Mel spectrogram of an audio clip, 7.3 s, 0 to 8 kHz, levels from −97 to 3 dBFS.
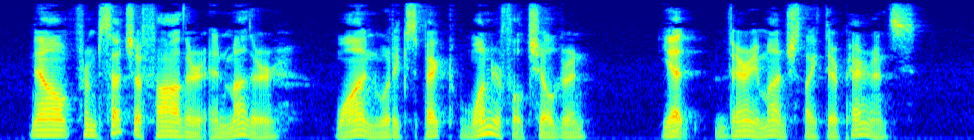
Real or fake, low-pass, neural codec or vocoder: real; 7.2 kHz; none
